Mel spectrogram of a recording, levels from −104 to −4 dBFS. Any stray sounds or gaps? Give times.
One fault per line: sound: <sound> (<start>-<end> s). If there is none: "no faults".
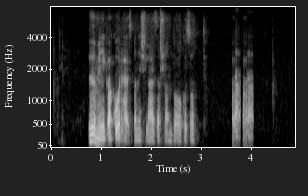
sound: laugh (3.6-4.1 s)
